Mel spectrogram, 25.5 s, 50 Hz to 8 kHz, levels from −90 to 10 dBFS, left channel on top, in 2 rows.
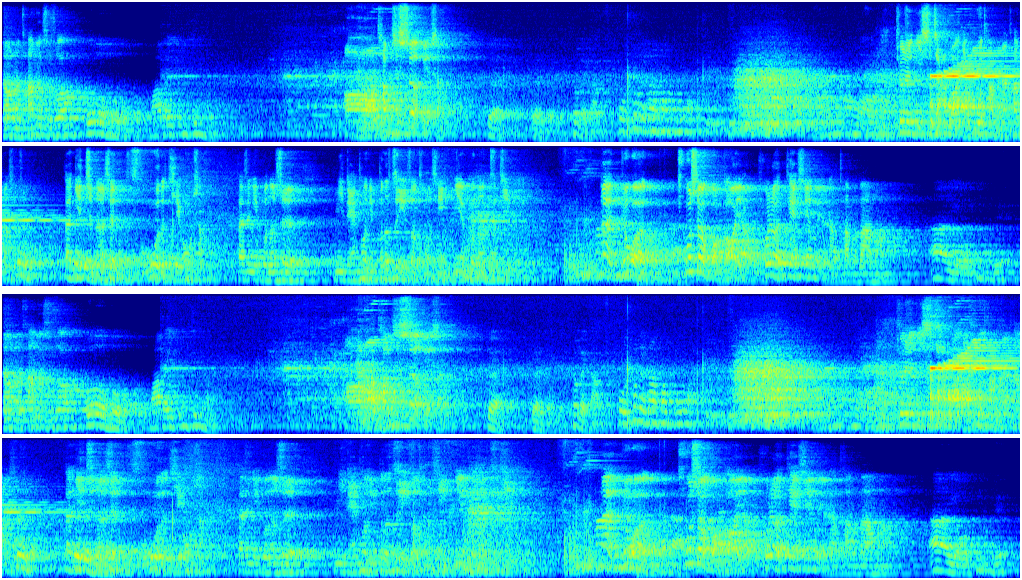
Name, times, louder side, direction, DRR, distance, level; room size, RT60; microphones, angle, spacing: voice 1, 0.0-0.9 4.3-5.6 9.9-12.9 13.5-15.3 15.7-16.6 16.9-19.3 20.2-20.8 21.2-23.8, left 2 dB, 40° left, 0 dB, 1.4 m, -34 dB
voice 2, 1.0-2.7 4.5-5.0 6.1-6.3 6.6-8.7 12.9-13.2 13.6-14.2 20.1-21.8 24.3-25.3, right 3 dB, 60° right, 0 dB, 0.7 m, -39 dB
sound 1, 2.0-2.7 3.0-16.2 16.8-21.3, right 1 dB, 25° right, 0.6 m, -33 dB
18.0 x 6.1 x 3.8 m, 2.5 s
head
